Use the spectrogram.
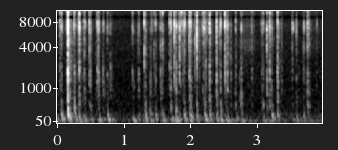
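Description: Long acrylic nails and fingertips type rapidly on the plastic chiclet keyboard of a black ThinkPad laptop. The quiet, uneven stream of short, dry clicks has bright tapping ticks over soft low thuds, and each keystroke dies away almost instantly.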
